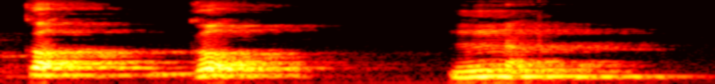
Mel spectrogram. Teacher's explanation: जो पीछे की तरफ हमारी टंग जाती है, सॉफ्ट पैलेट पे जाके लगती है, तो उसको हम बोलते हैं वेलर।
